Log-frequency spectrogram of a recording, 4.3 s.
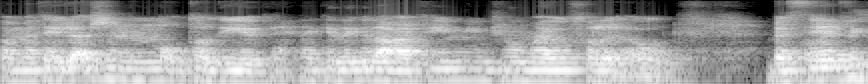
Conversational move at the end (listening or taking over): listening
